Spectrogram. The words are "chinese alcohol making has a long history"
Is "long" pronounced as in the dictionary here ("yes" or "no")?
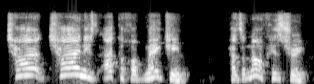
no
